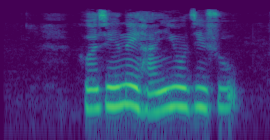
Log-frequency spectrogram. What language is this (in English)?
Chinese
